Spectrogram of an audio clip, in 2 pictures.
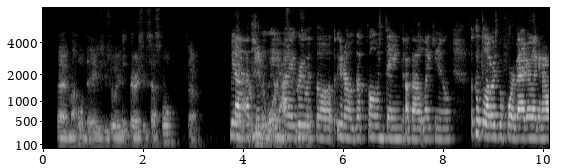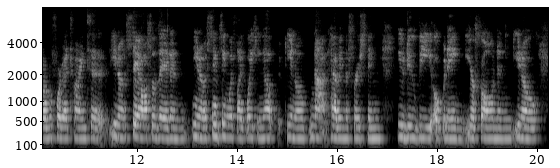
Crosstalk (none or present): present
